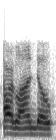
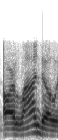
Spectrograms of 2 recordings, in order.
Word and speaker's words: Arlando: Arlando Fortune. So that's letter D as in Dwight. And Arlando is similar to, spelled like Orlando, but with an A. So D. Arlando, A-R-L-A-N-D-O, Fortune, F-O-R-T-U-N-E.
